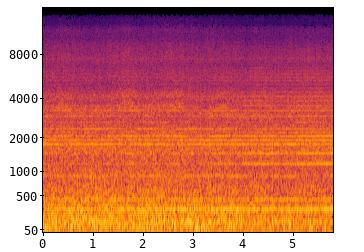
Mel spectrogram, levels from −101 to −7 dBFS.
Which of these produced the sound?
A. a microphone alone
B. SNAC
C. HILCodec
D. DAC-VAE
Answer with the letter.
A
